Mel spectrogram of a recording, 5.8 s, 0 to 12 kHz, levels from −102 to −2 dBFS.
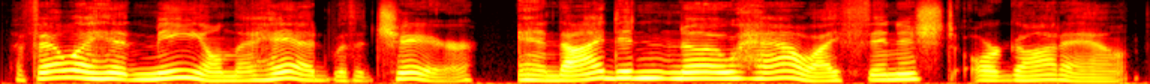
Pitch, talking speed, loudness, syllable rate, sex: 210 Hz, 210 wpm, -17 LUFS, 4.3 syllables/s, female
